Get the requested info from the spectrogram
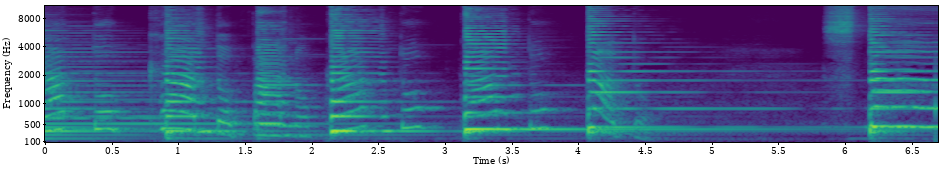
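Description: Bouzouki picked in a run of single melody notes from the song, in the Sabah mode. About four seconds in, one note is left to ring and fades for nearly two seconds before the next note is struck.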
